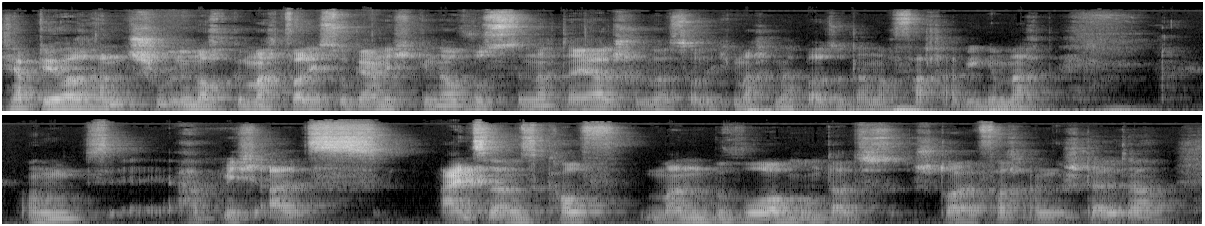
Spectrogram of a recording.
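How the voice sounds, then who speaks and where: A man speaks at a fairly quick pace. The audio has an audible room echo and noticeable background noise. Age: 40s. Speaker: sales director in house building. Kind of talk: interview. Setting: in person recording at Lake Constance.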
